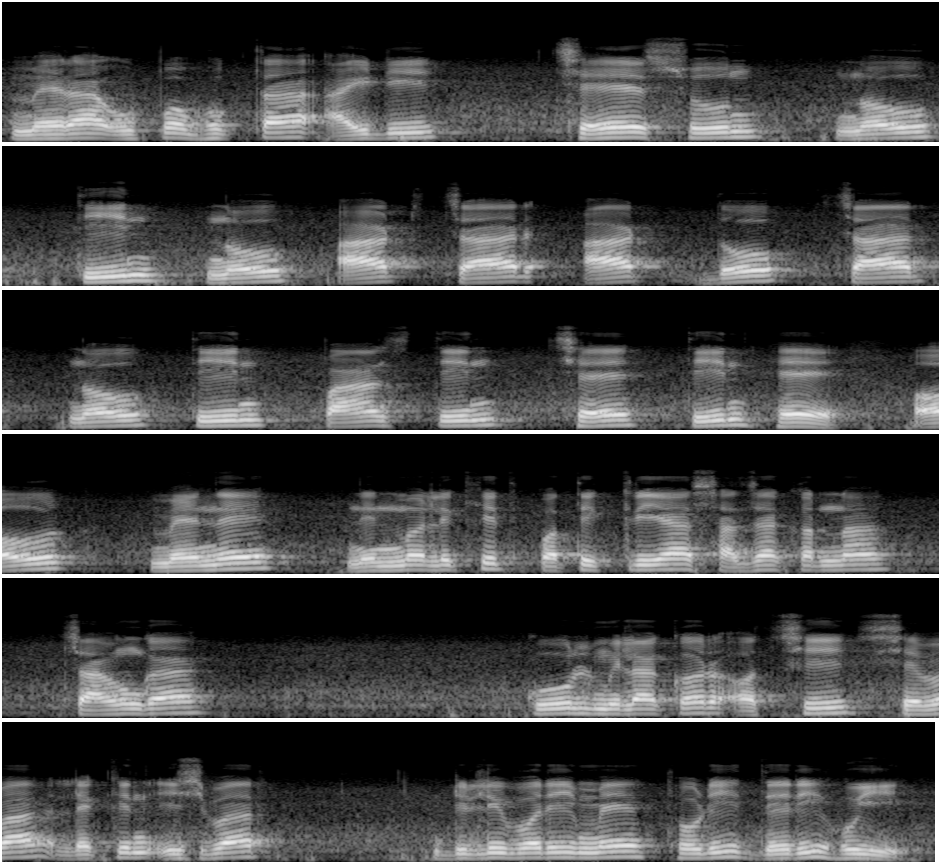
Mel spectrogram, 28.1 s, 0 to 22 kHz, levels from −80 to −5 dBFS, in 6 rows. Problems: background sounds at intervals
